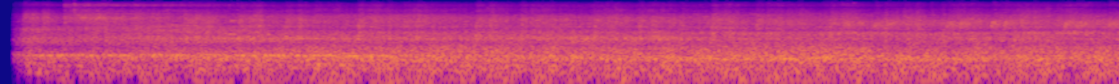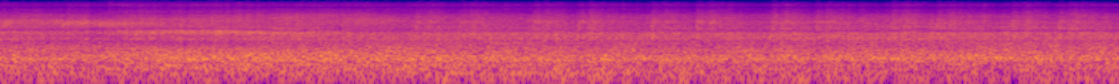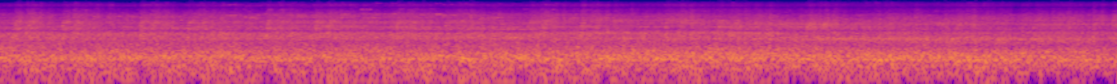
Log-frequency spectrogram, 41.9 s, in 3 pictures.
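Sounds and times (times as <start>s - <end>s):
train wheels rumbling over bridge: 0.2s - 41.9s.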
